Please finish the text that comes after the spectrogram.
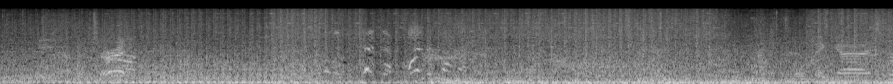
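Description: A mounted turret in Gears of War 4 hammers out dense, continuous heavy gunfire with booming impacts, loud and close throughout while voices talk over it.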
